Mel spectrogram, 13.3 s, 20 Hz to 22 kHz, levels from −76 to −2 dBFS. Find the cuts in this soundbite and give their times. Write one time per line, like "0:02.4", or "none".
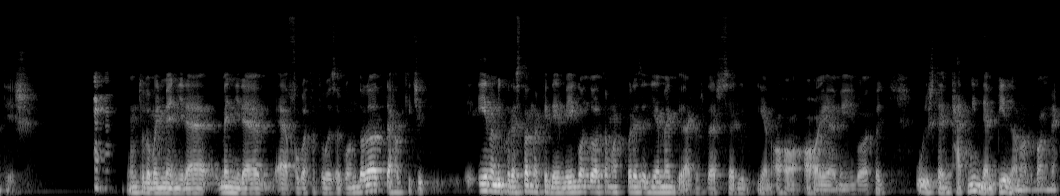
0:01.5
0:11.9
